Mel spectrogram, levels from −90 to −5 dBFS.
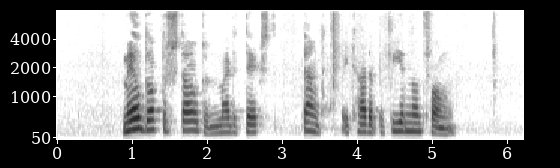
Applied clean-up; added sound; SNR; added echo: none; none; none; none.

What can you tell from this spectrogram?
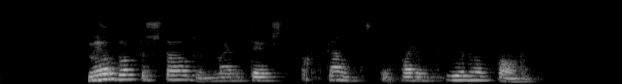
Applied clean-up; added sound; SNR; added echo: neural mask model DeepFilterNet 3.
